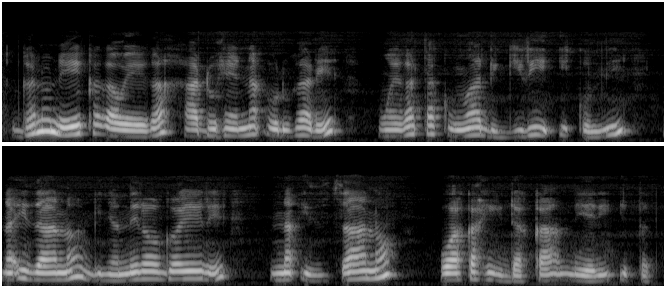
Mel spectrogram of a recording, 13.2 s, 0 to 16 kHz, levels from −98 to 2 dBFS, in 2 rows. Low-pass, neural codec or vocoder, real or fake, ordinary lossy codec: 7.2 kHz; none; real; none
